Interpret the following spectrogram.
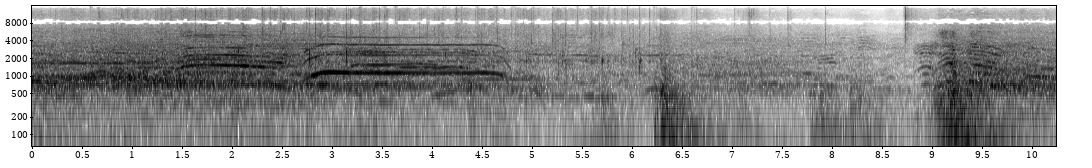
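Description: Pro wrestling ring: crowd shouting with long drawn-out calls, then two heavy slams of bodies hitting the ring canvas, about six and nine seconds in, the second one louder.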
